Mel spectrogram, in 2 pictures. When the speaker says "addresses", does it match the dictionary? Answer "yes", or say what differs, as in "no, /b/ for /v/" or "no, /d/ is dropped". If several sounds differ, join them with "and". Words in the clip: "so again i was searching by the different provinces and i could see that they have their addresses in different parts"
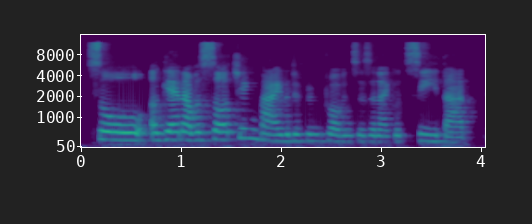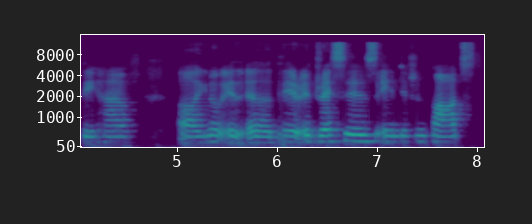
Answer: yes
